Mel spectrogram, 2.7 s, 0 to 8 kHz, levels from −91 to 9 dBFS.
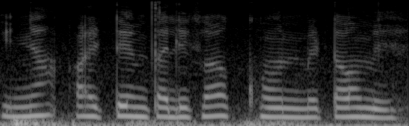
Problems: background sounds at intervals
